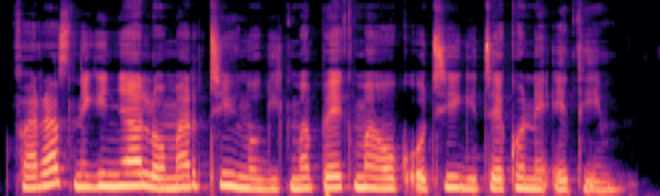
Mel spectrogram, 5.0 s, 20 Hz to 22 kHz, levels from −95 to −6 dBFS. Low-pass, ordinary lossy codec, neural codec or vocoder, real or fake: none; none; vocoder, 44.1 kHz, 128 mel bands every 256 samples, BigVGAN v2; fake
